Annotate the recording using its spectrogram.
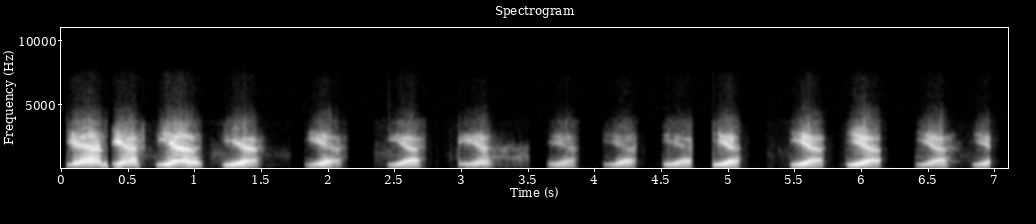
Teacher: there is a lot of movement there between uh the glide and the vowel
